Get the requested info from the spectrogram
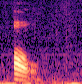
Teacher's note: La O en la palabra over es como la O del español, pero es más prolongada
